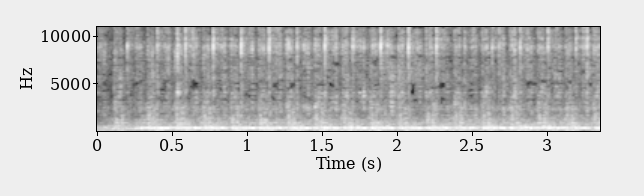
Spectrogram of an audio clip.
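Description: A sewing machine runs steadily through fabric squares, a continuous close whirring hum with rapid stitching texture that holds without pause for the whole stretch.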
